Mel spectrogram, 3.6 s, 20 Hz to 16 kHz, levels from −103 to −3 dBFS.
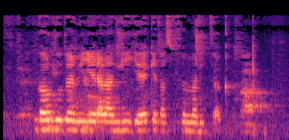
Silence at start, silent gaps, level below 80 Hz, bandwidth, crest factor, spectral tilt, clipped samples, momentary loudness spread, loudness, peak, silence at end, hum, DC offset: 0.25 s; none; -60 dBFS; 11.5 kHz; 18 dB; -4 dB/octave; under 0.1%; 15 LU; -19 LUFS; -2 dBFS; 0.3 s; none; under 0.1%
